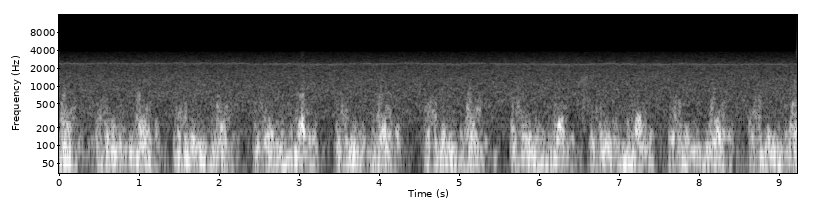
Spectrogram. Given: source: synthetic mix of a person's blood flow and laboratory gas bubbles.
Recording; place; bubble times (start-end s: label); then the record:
Doppler ultrasound of blood flow; precordium
6.47-6.60 s: bubbles
From the record:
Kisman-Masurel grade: 121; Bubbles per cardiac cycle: 1 to 2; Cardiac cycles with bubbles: 10 to 50%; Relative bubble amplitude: barely perceptible (0.100 to 0.250); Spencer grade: 2 (many but less than half of the cardiac periods contain bubble signals, singularly or in groups); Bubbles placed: only in the low amplitude regions of the cardiac cycle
